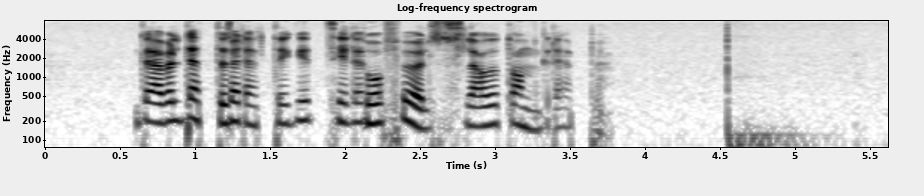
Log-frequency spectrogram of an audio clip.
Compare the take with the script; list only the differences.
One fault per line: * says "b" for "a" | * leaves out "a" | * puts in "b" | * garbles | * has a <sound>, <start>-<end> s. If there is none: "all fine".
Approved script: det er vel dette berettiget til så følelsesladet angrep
* has a thud, 4.5-5.4 s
